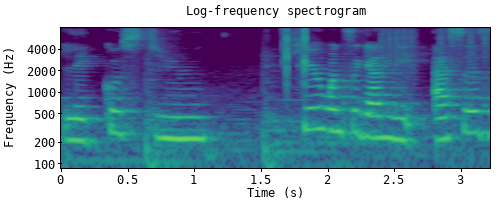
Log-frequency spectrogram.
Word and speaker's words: costumes: and then I will give you the correct pronunciation. The correct answer is il achète les costumes.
